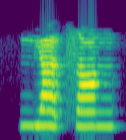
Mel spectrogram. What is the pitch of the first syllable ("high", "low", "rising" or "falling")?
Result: falling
